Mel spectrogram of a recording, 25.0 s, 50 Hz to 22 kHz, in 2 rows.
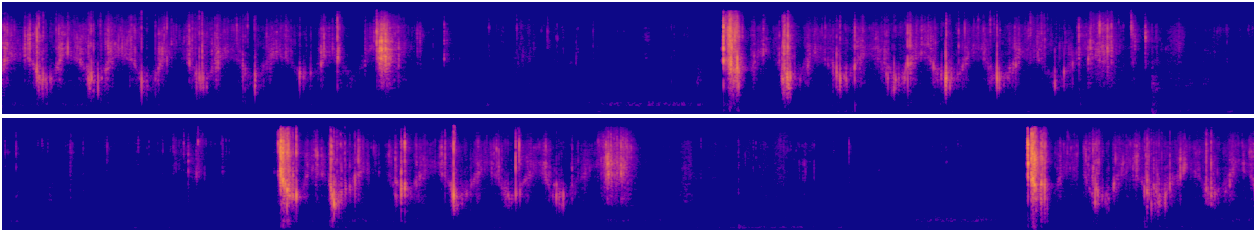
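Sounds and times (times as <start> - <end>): soap curls crunching: 0.0 - 5.8, 7.2 - 11.5, 13.8 - 18.9, 22.8 - 25.0.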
